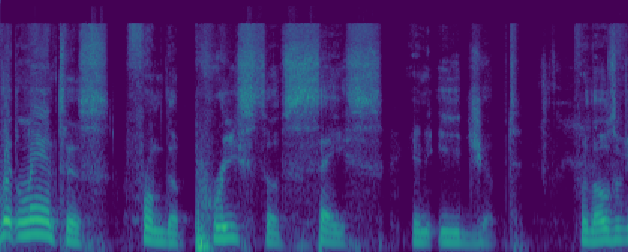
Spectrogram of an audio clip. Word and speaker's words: Sais: Next thing Plato said is that Solon heard of Atlantis from the priests of Sais in Egypt. For those of you who want to spell that, it's S-A-I-S.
